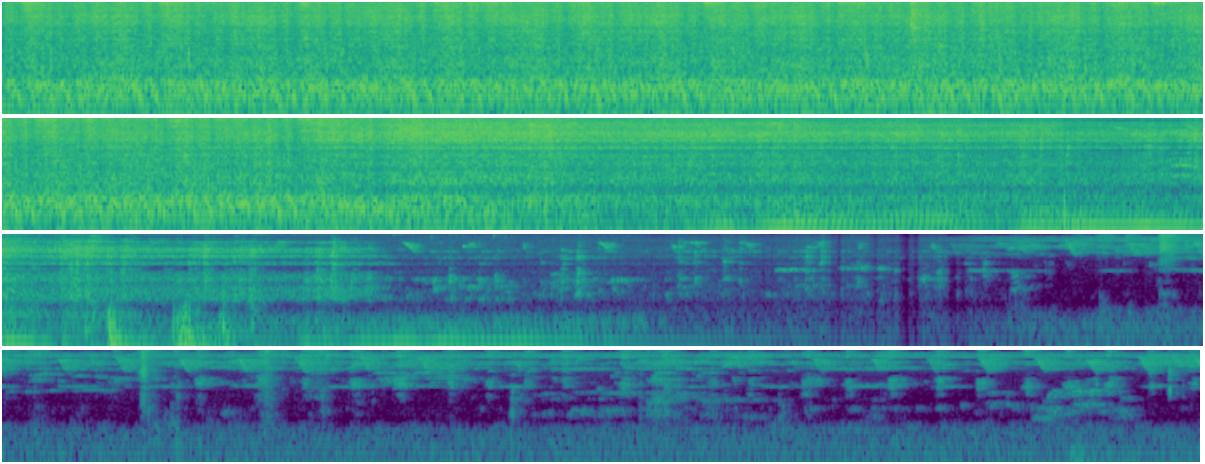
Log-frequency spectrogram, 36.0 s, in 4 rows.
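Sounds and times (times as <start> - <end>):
freight train rumbling: 0.0 - 36.0
birds chirping: 19.8 - 36.0
regular ticking: 27.6 - 36.0.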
